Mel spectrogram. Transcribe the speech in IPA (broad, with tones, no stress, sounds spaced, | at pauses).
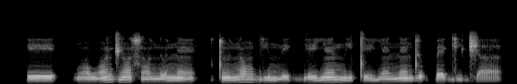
e˧ | ɡ ɔ̃˨ w ɔ̃˨˦ d͡ʒ ɔ̃˧ s ɔ̃˨ n o˨˦ n ɛ̃˦˨ | t ũ˧ n ɔ̃˦ ɡ͡b i˧ m e˨ ɡ͡b e˨˦ j ɛ̃˦ m i˧ t e˨ j ɛ̃˧ n ɛ̃˦ d o˦ k͡p ɛ˧ ɡ i˨ d͡ʒ a˨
